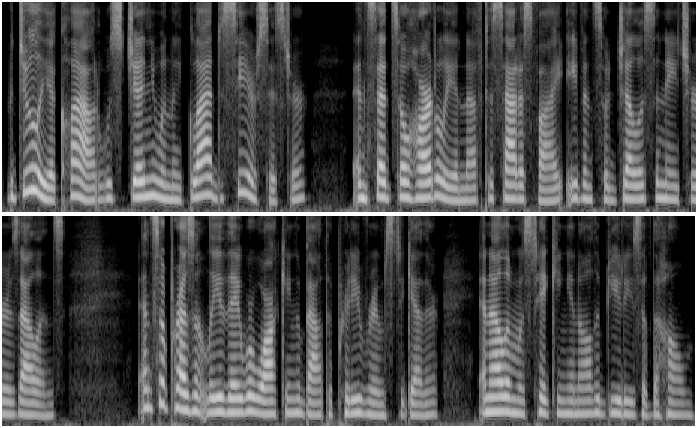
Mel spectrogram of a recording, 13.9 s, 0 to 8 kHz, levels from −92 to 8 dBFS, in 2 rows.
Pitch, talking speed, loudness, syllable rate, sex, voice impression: 195 Hz, 200 wpm, -21 LUFS, 5.9 syllables/s, female, feminine, slightly adult-like, slightly clear, slightly intellectual, calm, friendly, slightly sweet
